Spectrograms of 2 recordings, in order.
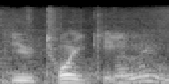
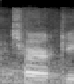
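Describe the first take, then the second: First: Turkey is said in a New Jersey accent. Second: Turkey is said in a plain general accent. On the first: The speaker calls it right. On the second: The speaker calls it wrong.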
